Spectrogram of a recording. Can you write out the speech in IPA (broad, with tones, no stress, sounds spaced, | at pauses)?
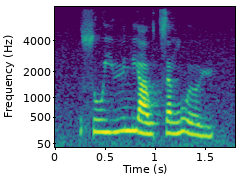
s uː˧ j yː˧ n j aː˨ w t͡s ɐ˨˥ ŋ w ɵ˨˩ ɥ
